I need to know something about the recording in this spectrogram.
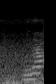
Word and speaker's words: पुनः: पुनः, पुनः माने दोबारा। तो ये पुनः हा का प्रयोग नहीं, बिल्कुल नहीं। इसका प्रयोग होना चाहिए विसर्ग का, तब वो विसर्ग में जो है उच्चारण ह की आती है।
